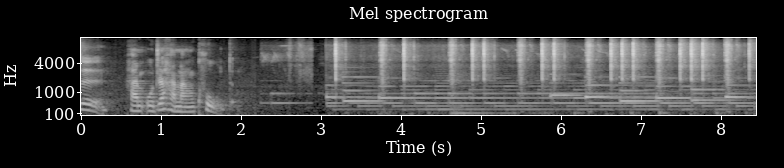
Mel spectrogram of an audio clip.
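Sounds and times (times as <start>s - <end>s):
speech: 0.0s - 2.5s
typewriter key clacks in a film score: 3.1s - 8.4s.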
